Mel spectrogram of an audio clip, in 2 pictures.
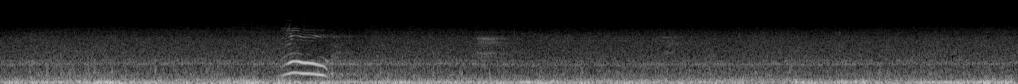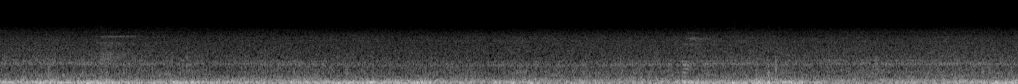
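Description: Wind from a paraglider's forward flight buffeting the action camera's microphone, a steady low rumble. About three seconds in there is one short vocal cry that falls in pitch.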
